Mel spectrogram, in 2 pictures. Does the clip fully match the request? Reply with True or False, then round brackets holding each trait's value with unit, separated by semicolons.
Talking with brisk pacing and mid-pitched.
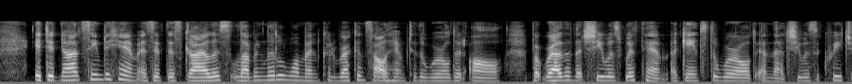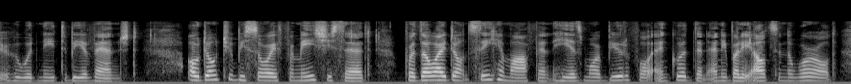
True (245 wpm; 175 Hz)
